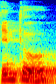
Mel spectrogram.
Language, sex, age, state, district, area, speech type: Sanskrit, male, 45-60, Telangana, Mahbubnagar, rural, spontaneous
